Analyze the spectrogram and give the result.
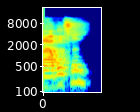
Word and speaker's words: Avildsen: John Avildsen.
